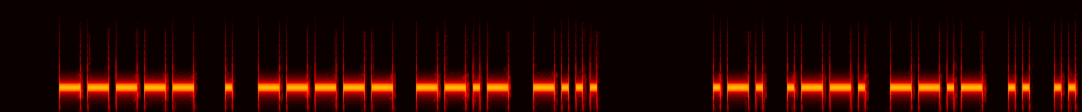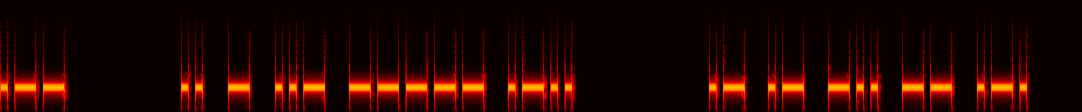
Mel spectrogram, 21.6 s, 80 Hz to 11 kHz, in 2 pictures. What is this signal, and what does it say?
Morse code, heard as a keyed tone, about 17 wpm, 800 Hz. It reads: 0E0QB RPQI3 ITU0L AADMR
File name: CW / DET / 1 6 1500C S C 16wpm 2733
